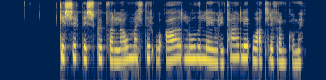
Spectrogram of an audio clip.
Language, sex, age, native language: Icelandic, female, 20-29, Icelandic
